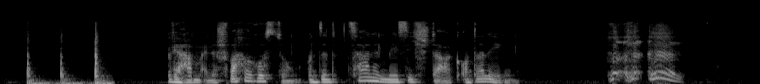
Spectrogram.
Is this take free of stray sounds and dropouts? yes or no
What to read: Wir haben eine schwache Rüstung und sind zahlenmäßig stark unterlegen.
no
